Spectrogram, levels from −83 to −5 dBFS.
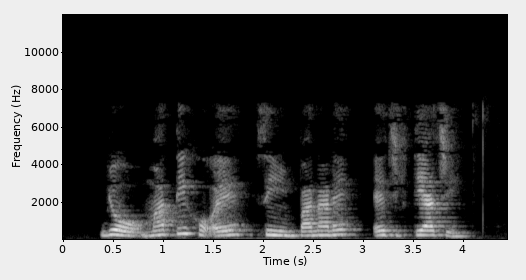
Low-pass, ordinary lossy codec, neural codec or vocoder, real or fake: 7.2 kHz; AAC, 32 kbps; none; real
